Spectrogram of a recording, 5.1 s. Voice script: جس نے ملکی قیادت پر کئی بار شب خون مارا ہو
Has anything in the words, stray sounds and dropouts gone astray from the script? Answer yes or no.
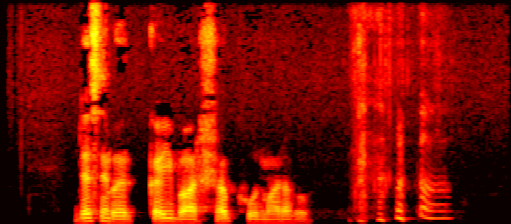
yes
